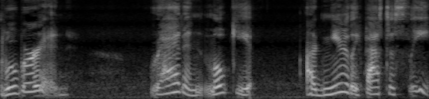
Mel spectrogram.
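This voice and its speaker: Using a put-on character voice at medium pitch, a woman speaks at a very slow pace. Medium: read story. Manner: excitable.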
